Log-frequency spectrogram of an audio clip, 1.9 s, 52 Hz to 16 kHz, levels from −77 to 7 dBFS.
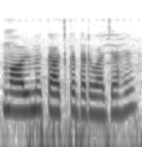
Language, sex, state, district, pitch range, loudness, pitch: Hindi, female, Uttar Pradesh, Lucknow, 200-220 Hz, -17 LUFS, 210 Hz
